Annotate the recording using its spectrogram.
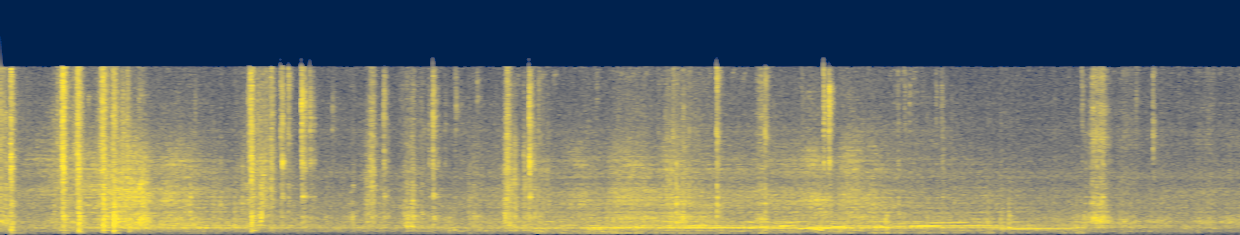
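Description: Thin wire rustles and scrapes as it is twisted.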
